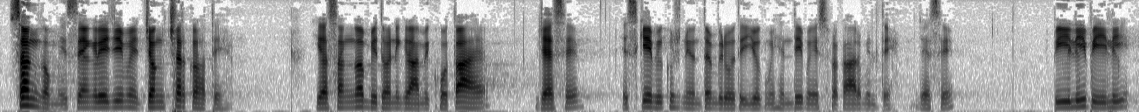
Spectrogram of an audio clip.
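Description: A man teaching Hindi phonology as a lecture, reading out sounds and word pairs one by one and stressing each clearly. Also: medium pitch, a bit bright, long reverb tail.

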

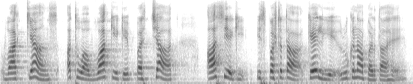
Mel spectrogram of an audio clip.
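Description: A man reading a grammar lesson aloud in a measured, formal, dictation-like way. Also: high-pitched. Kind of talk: slow read-aloud textbook lesson. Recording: dull lo-fi sound.

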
